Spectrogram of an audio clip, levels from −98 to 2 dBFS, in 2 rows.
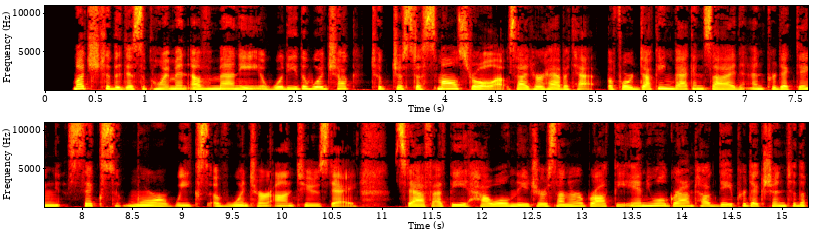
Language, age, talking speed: English, 30-49, 175 wpm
